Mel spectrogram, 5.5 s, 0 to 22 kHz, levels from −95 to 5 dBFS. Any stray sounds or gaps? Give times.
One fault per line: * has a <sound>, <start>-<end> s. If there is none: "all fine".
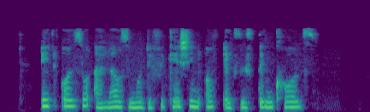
all fine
